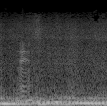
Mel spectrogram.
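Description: A steady low rumble of a vehicle engine running, with a brief voice about half a second in.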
